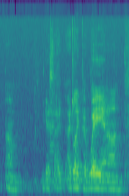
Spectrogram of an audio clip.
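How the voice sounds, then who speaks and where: A man with a medium pitch keeps his intonation fairly even. Audible room echo surrounds his voice. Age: 60s. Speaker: town councilor. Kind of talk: town meeting discussion. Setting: council meeting.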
